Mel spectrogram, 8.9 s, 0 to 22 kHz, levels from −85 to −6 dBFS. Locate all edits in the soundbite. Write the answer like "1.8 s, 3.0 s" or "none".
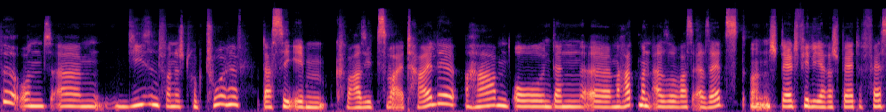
2.4 s, 5.1 s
